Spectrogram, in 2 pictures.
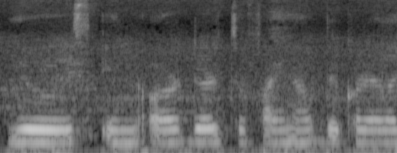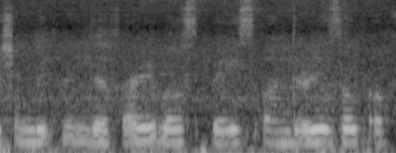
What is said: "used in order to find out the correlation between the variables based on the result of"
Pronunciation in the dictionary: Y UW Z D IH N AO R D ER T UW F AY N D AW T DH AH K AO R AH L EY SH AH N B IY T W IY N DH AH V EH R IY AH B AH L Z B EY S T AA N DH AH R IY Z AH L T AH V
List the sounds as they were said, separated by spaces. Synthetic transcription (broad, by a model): Y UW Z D IH N AO R D ER T UW F AY N D AW T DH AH K AO R AH L EY SH AH N B IY T W IY N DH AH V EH R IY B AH L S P EY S AA N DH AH R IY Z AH L T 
